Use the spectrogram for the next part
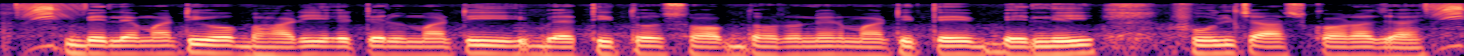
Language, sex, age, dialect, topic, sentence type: Bengali, male, 18-24, Standard Colloquial, agriculture, statement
